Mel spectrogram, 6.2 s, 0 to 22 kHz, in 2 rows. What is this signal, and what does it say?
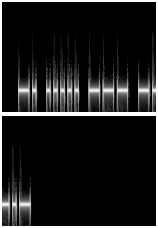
Morse code, heard as a keyed tone, about 17 wpm, 700 Hz. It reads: N5OQ
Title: USA Call Signs - 4 Characters - Repeated 2x - 17wpm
